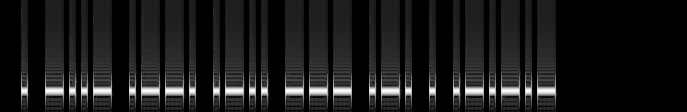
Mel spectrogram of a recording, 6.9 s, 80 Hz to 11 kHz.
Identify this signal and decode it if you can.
Morse code, heard as a keyed tone, about 20 wpm, 700 Hz. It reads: EXPLORE.
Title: Sentences with 6-Word Phrases - Spoken Beginning - 20wpm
